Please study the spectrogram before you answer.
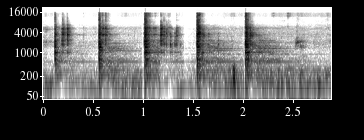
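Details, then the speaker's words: Mitsubishi Pajero with an intermittent front-end rattle: ringing rubber-mallet taps on the hollow front crossmember, each followed by a loose clatter from a stone trapped inside. "yeah you know like I checked everything I couldn't find the problem and eventually it was this the stone in here"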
